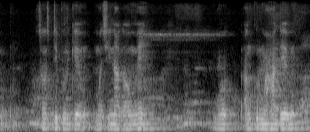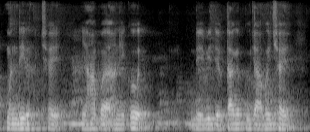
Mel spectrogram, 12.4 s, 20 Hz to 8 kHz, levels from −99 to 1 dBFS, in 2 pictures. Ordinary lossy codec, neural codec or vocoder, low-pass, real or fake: none; none; none; real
